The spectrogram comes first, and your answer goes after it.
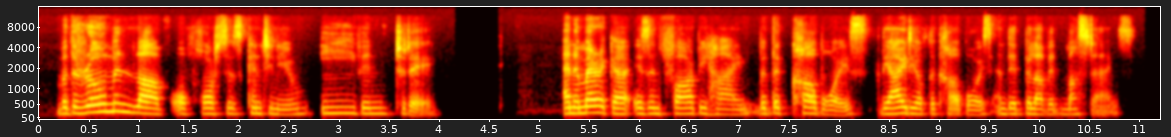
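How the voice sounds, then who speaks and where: In a very clean recording with a silent background, a woman speaks at medium pitch with a dark, mellow tone. Her intonation is fairly even and her pace moderate. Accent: Indian. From India. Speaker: presenter. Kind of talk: illustrated presentation. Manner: conversational.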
